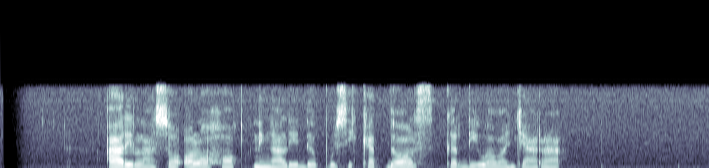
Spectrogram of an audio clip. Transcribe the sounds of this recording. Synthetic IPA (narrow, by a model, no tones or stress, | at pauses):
ʔaɾilasɔʔɔlɔhɔk̚niŋalidəpusikɛt̪̚dɔlskɨrdiwawaɲt͡ʃaɾa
